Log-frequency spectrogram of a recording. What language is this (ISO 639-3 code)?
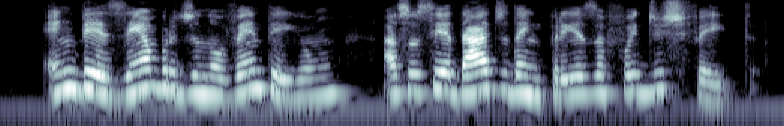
por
